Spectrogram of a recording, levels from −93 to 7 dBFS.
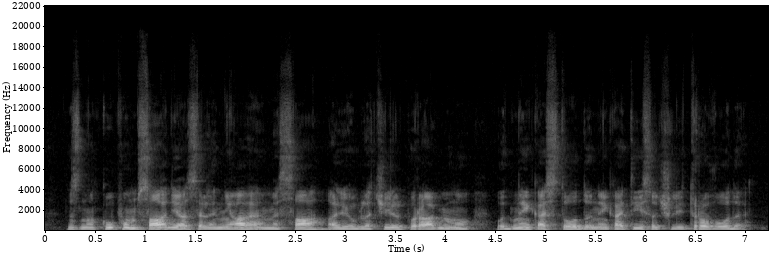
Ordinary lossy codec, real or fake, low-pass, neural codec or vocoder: none; fake; 19.8 kHz; vocoder, 48 kHz, 128 mel bands, Vocos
